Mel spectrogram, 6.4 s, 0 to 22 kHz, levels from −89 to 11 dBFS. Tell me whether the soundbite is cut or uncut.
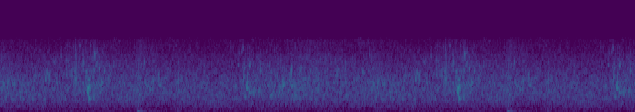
cut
